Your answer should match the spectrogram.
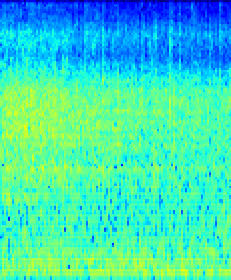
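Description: Shrimp fritters sizzling as they fry in hot oil in a pan, a steady hiss that is loudest at the start and eases slightly.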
